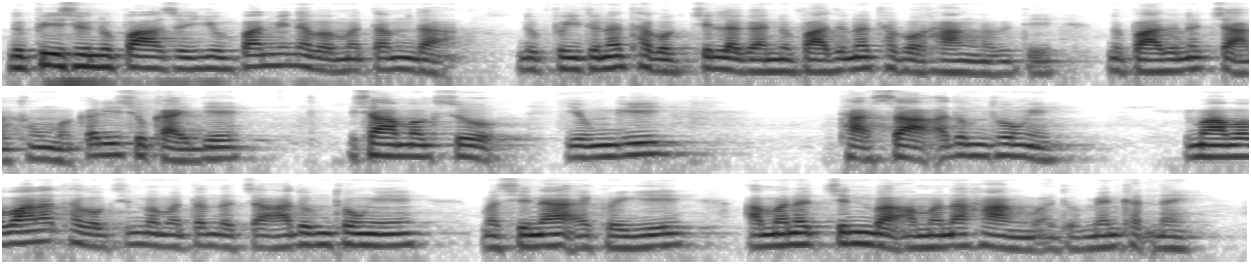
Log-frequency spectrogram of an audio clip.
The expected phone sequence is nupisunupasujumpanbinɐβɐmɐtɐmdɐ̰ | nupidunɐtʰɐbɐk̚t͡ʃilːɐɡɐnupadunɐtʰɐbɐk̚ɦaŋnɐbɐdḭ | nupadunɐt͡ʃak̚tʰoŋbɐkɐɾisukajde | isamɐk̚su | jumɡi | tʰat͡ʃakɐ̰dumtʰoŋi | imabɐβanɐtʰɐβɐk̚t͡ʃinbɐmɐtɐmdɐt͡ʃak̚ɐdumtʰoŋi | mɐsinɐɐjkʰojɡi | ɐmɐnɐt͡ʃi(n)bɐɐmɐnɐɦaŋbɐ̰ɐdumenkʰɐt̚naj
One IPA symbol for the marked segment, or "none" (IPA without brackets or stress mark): n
